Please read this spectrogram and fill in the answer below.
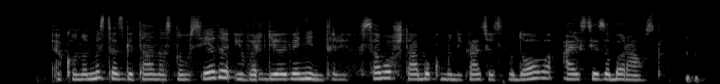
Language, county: Lithuanian, Vilnius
